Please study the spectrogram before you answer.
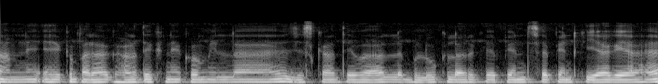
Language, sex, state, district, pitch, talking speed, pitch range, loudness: Hindi, male, Odisha, Khordha, 110 Hz, 180 wpm, 110-115 Hz, -16 LUFS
